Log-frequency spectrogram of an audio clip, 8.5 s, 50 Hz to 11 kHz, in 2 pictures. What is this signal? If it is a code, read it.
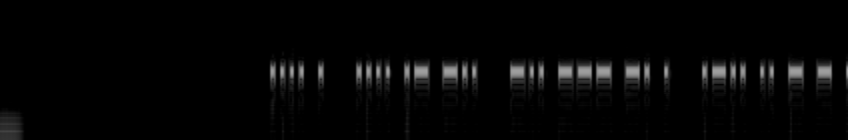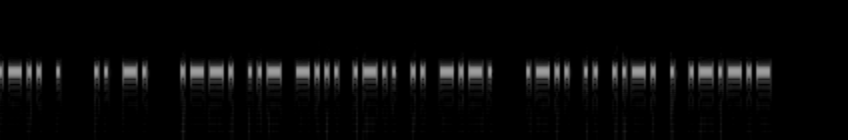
Morse code, heard as a keyed tone, about 50 wpm, 700 Hz. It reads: HE HAD DONE LITTLE IN PUBLIC LIFE.
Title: Sentences from Top 1000 Words - Review Part 3 - 50wpm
